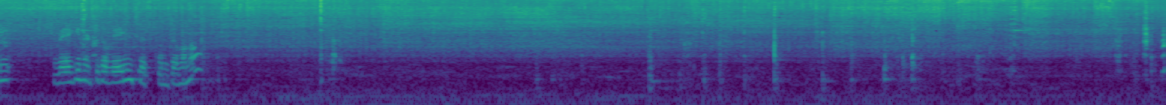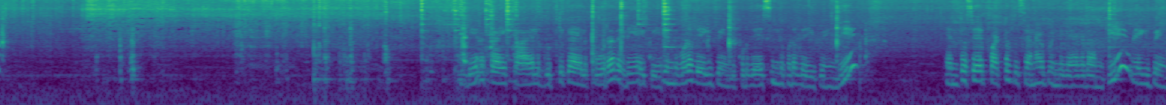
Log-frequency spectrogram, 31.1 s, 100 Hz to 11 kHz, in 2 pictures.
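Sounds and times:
food sizzling in a pan: 0:00.0 - 0:31.0
spatula scraping a metal pan: 0:08.6 - 0:15.8, 0:16.6 - 0:25.3.

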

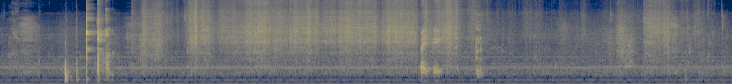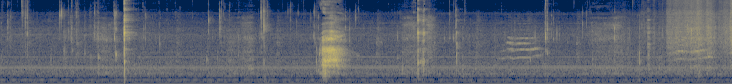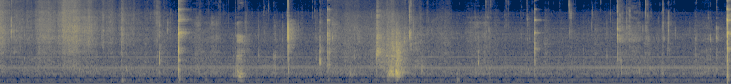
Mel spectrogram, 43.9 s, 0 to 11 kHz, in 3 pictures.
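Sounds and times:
soft chewing: 0:13.4 - 0:21.0, 0:21.6 - 0:24.3, 0:25.4 - 0:27.8, 0:29.2 - 0:36.4, 0:37.4 - 0:43.9
cat meowing: 0:24.6 - 0:25.5, 0:28.0 - 0:29.0.

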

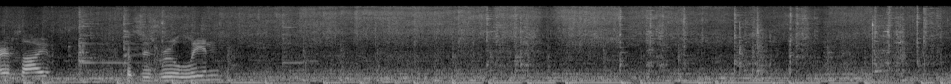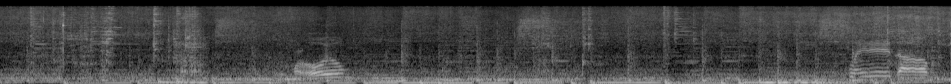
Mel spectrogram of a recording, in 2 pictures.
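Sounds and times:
meat sizzling on griddle: 0:00.0 - 0:19.0
metal spatulas scraping griddle: 0:04.8 - 0:11.7, 0:14.8 - 0:15.6, 0:18.2 - 0:19.0.

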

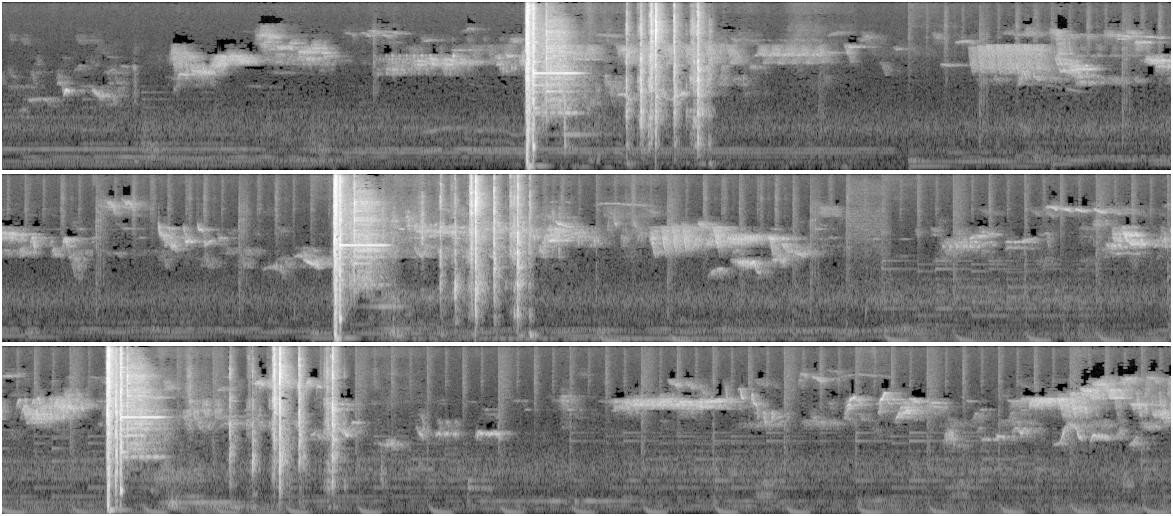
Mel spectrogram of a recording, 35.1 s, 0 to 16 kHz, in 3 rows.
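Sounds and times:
birds chirping: 0:00.0 - 0:35.0
air rifle shot crack: 0:05.2 - 0:07.2, 0:15.0 - 0:17.0, 0:24.4 - 0:26.8
rapid clicks: 0:05.2 - 0:07.2, 0:15.0 - 0:17.2, 0:24.4 - 0:27.2.

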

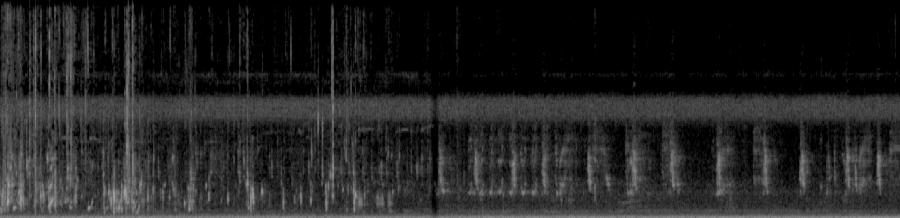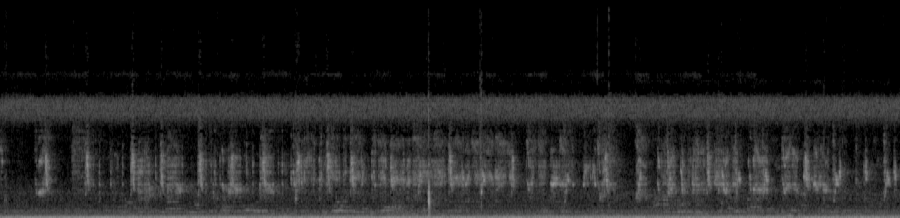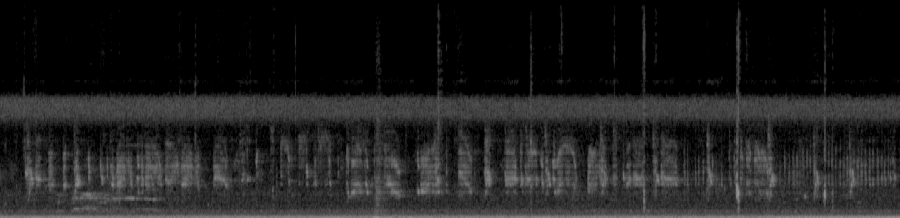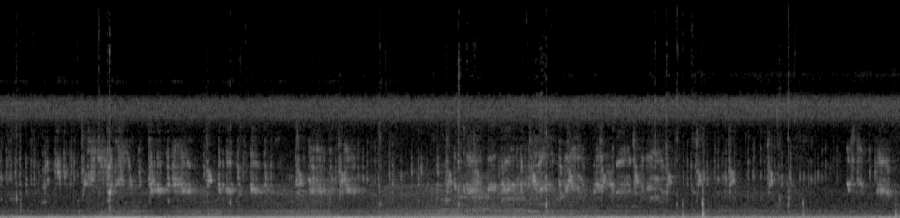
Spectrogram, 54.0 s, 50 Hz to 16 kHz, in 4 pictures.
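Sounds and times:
birds chirping: 0:00.0 - 0:54.0
insects calling: 0:00.0 - 0:54.0
low rumble: 0:38.5 - 0:50.1.

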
